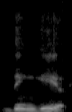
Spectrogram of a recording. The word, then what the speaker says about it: dingir: it is it is red dingir pronounced dingar so the Sumerian depicted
